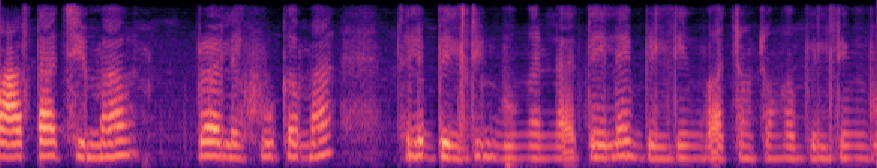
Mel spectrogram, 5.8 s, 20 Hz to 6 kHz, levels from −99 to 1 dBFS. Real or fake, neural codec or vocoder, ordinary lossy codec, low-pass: fake; vocoder, 24 kHz, 100 mel bands, Vocos; none; 5.4 kHz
